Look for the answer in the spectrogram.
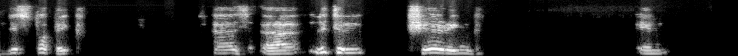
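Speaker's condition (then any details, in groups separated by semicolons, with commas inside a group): No condition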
